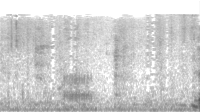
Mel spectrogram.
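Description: A man's faint, brief hesitation sound, "uh", in the middle of speaking, over quiet conference-room background.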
